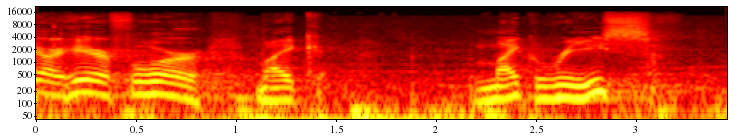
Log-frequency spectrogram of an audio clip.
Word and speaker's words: Reiss: here for mike mike reese i have to say it right it is not rice i am your host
